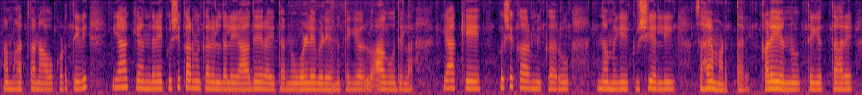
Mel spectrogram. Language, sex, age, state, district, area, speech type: Kannada, female, 30-45, Karnataka, Chikkaballapur, rural, spontaneous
